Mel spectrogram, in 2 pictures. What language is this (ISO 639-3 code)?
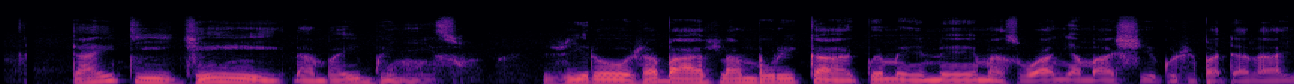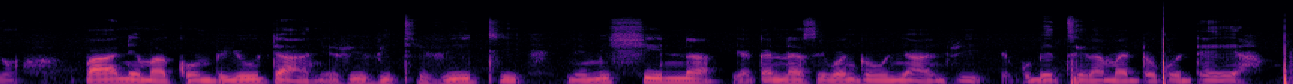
ndc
